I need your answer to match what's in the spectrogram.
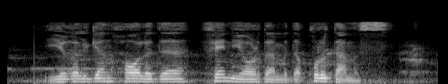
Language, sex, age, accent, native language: Uzbek, male, 25-34, Toshkent viloyati, Uzbek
